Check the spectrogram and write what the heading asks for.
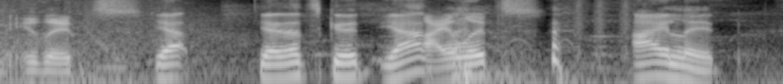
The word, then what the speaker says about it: ILLIT: Eyelet. Eyelet. It's written Illit, yeah, but it's pronounced I was Eyelet. told it was Illit at first by someone.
